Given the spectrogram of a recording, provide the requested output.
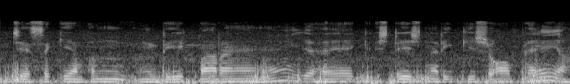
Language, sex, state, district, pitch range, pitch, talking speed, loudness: Hindi, male, Uttar Pradesh, Budaun, 120-130 Hz, 125 Hz, 155 wpm, -16 LUFS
